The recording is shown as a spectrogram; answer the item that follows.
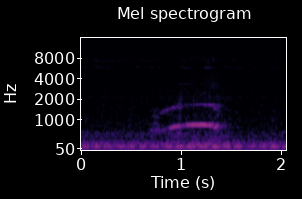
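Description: A domestic cat giving one short, faint meow about a second in, its pitch rising slightly and then falling.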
